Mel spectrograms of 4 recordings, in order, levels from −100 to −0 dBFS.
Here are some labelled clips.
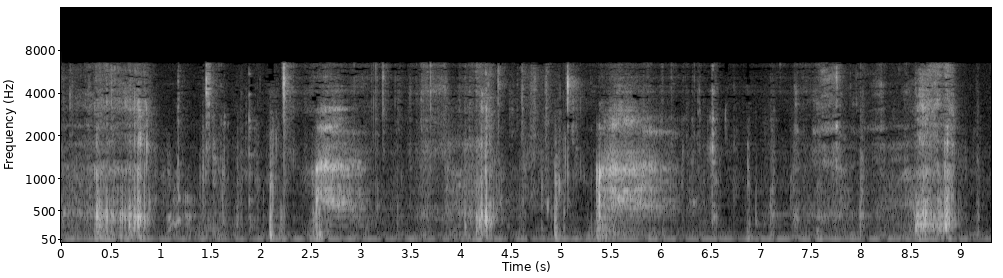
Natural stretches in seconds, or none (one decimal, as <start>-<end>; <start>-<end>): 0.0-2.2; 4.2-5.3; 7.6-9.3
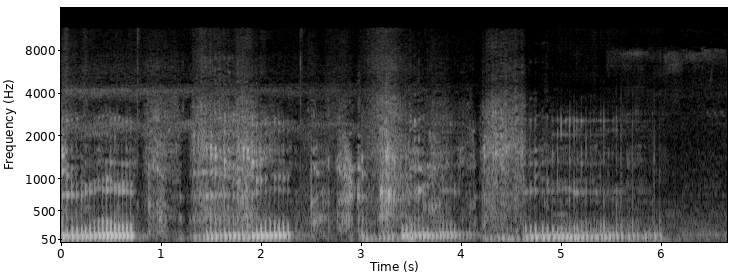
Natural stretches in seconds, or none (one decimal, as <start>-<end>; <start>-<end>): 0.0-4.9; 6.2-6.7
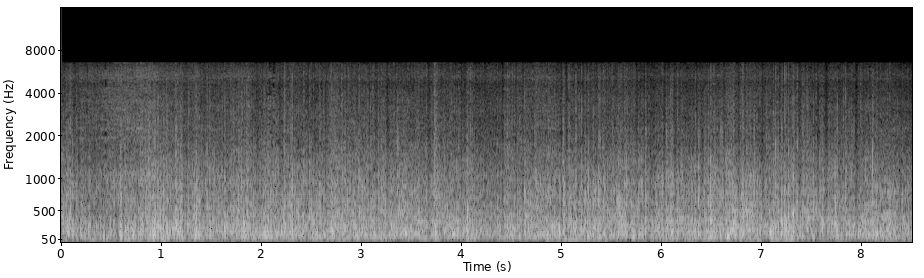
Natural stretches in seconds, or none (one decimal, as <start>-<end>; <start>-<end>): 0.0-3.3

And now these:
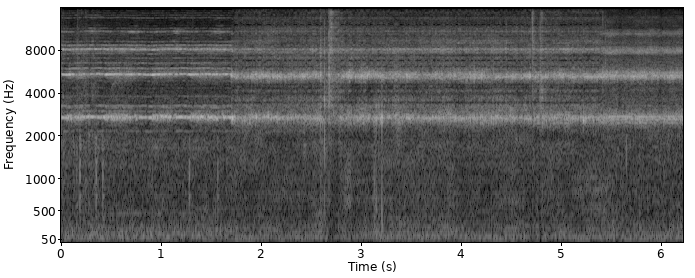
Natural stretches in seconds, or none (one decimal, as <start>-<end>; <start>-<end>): 0.0-1.7; 5.4-6.2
